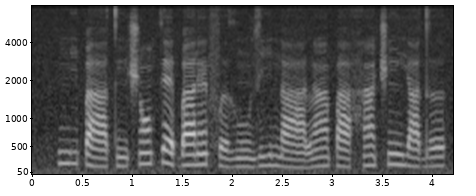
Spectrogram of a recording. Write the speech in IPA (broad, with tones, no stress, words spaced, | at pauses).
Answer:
ŋi˧ɓaː˨tĩ˨ ʃɔ̃˦ kɛ˦˨ɓa˧ɾɛ̃˧ fə˨ɣũ˨ zi˧naː˨lã˧ pa˨hã˧t͡ʃĩ˧ ja˧də˦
